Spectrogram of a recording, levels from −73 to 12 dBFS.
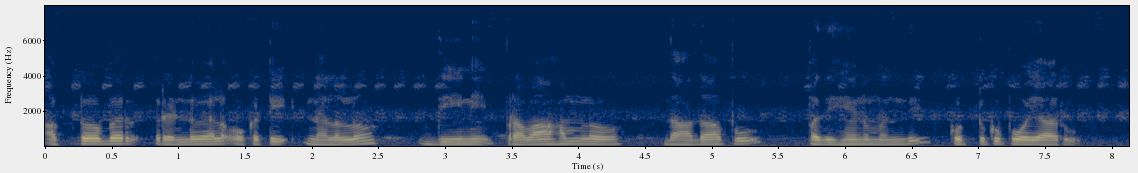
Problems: constant background noise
